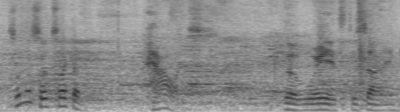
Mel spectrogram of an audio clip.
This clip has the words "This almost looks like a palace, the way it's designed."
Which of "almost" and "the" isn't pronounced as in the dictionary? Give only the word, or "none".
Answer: almost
